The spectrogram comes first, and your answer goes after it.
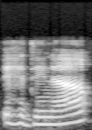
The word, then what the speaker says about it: اهدنا: The end of ihdina also is silent because it's a long vowel that is followed by a hamzat wasl.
